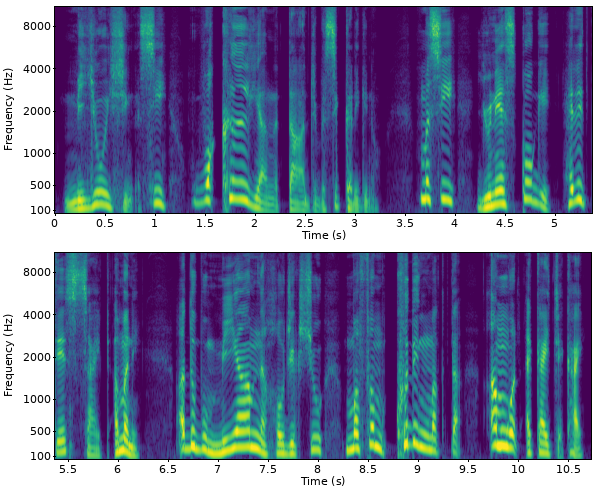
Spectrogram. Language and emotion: Manipuri, angry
